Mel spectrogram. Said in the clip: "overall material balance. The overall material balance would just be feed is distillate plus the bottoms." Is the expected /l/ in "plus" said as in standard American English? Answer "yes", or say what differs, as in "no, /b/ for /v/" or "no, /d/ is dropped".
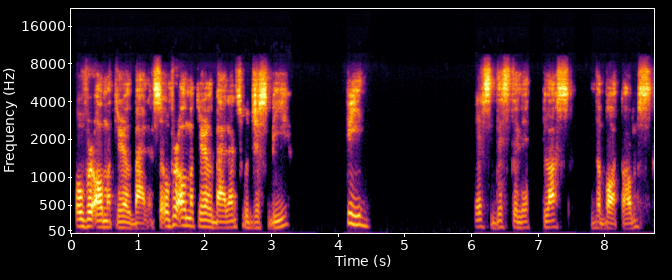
yes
